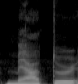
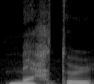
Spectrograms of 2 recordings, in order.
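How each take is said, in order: First: The middle consonant sounds like a soft d. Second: The middle consonant is an aspirated t. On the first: "with a D sound" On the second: "with an aspirated sound of T"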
